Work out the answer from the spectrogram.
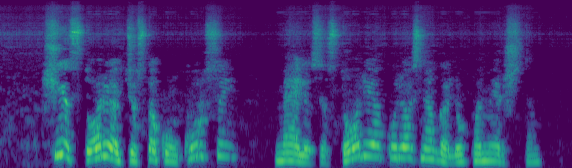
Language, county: Lithuanian, Klaipėda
